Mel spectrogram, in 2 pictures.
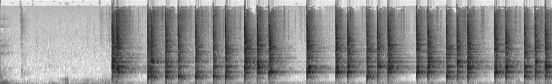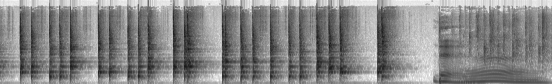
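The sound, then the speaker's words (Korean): A West African djembe plays a steady, repeating accompaniment rhythm of sharp slaps and tones, loud, with a metallic bell-like ring through the hits, ending as a voice begins speaking. “어, 굉장히 유명한 리듬이어서 젬비하는 사람이 만약에 이 리듬을 모른다 네. 그러면 젬비를 전혀 모르는 거나 마찬가지예요.”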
